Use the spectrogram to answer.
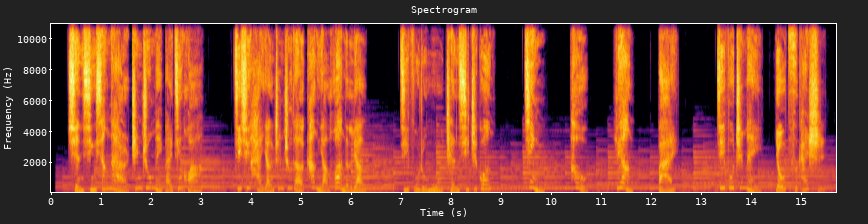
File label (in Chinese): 广告奢侈品高端; 香奈儿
